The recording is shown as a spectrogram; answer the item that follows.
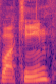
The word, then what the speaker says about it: Joaquin: Joaquin is pronounced Joaquin. Then Keen. What did I say? Actually, I don't. Doggins, I don't need. This is a very interesting, like joking. Oh, my fault. Yeah, Joaquin.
